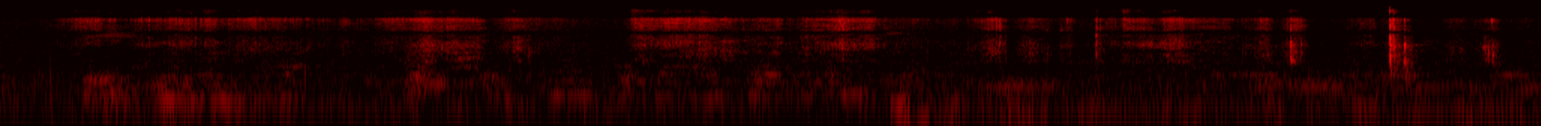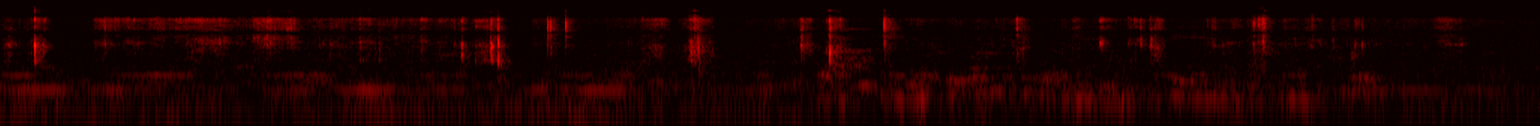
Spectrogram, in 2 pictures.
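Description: Faint crackling and popping of bubbly slime as a hand presses and pokes into it: scattered small clicks and pops, coming more often in the second half.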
